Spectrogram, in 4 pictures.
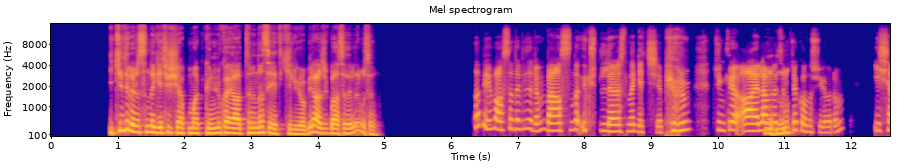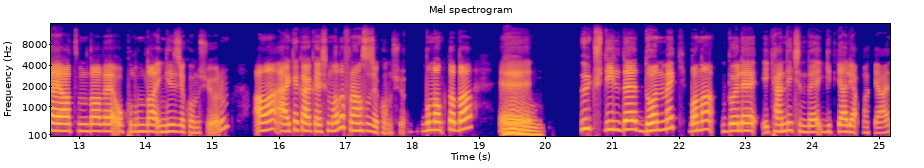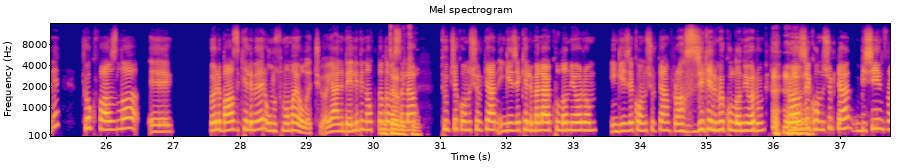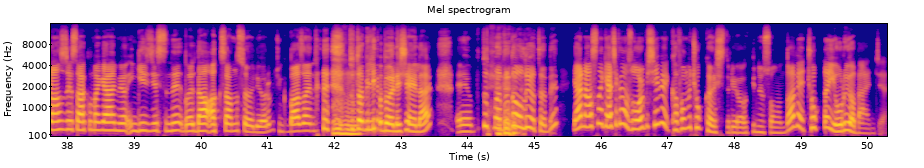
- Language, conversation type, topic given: Turkish, podcast, İki dil arasında geçiş yapmak günlük hayatını nasıl değiştiriyor?
- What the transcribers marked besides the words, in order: other background noise; laughing while speaking: "yapıyorum"; laughing while speaking: "Fransızca"; chuckle; chuckle; chuckle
